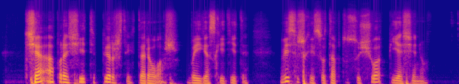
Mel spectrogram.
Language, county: Lithuanian, Telšiai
